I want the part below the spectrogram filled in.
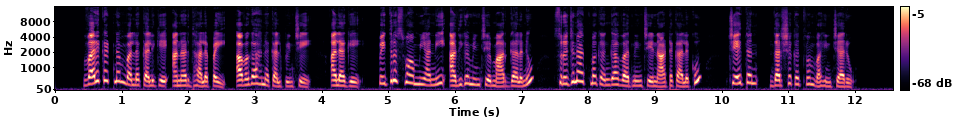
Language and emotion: Telugu, neutral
